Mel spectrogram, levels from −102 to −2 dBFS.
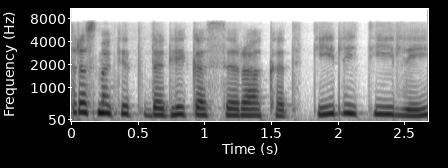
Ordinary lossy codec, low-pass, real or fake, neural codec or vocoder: MP3, 64 kbps; 7.2 kHz; fake; codec, 16 kHz, about 1 kbps, DyCAST, with the encoder's durations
